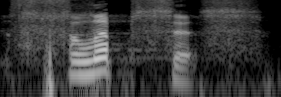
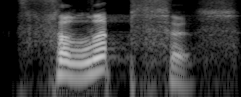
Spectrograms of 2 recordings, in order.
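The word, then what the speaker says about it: θλῖψις: The main Greek word for this is thlipsis. How do you like that? That is a diphthong pronunciation that's difficult in English. T-H-L, thlipsis. It sounds like, something's wrong there.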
